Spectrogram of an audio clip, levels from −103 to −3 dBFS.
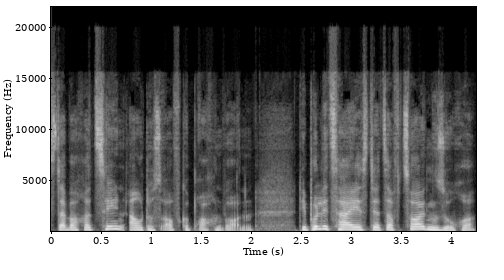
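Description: Nothing stood out as a technical fault on listening to this speech recording.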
